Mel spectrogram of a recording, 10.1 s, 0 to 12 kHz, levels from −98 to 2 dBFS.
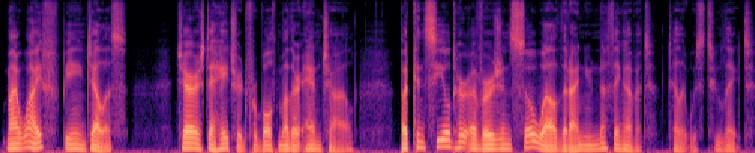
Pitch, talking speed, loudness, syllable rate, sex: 100 Hz, 175 wpm, -20 LUFS, 4.5 syllables/s, male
